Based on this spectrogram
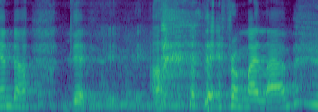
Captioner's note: audience laughs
